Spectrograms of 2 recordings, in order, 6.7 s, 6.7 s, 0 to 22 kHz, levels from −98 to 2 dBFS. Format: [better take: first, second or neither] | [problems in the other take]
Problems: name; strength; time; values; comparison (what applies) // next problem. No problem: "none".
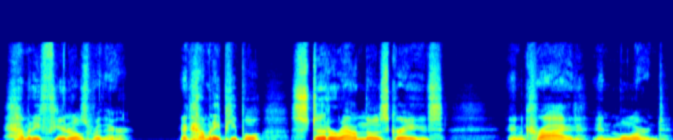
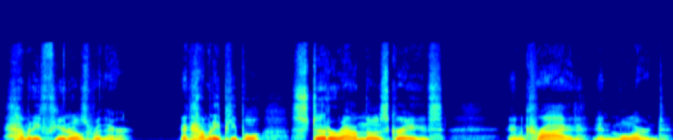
first | muffled; slightly; fading above 2.5 kHz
